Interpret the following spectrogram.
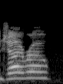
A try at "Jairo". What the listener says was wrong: By the way, my name is pronounced Jairo. It's Yeah, Jairo. Yeah. But it's the J that confuses everybody. It's pronounced Jairo.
